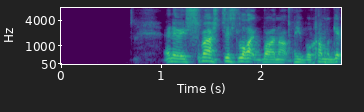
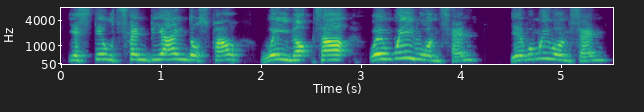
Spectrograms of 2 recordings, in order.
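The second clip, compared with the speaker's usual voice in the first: heated banter; 8 semitones higher, 6 dB louder, slower than usual. Real, not acted.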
